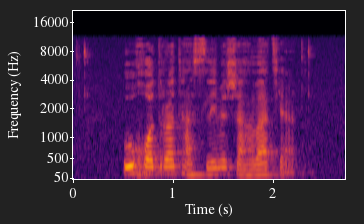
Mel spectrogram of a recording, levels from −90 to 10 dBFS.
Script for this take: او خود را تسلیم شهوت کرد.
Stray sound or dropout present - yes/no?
no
